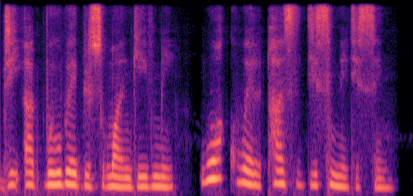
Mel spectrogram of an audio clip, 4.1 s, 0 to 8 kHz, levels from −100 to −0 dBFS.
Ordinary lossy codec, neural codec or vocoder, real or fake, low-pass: none; codec, 16 kHz in and 24 kHz out, 0.6 kbps, FocalCodec, streaming, 2048 codes; fake; 7.2 kHz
